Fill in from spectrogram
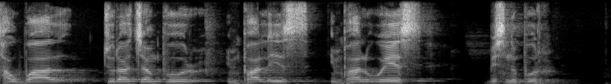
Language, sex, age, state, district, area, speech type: Manipuri, male, 30-45, Manipur, Thoubal, rural, spontaneous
